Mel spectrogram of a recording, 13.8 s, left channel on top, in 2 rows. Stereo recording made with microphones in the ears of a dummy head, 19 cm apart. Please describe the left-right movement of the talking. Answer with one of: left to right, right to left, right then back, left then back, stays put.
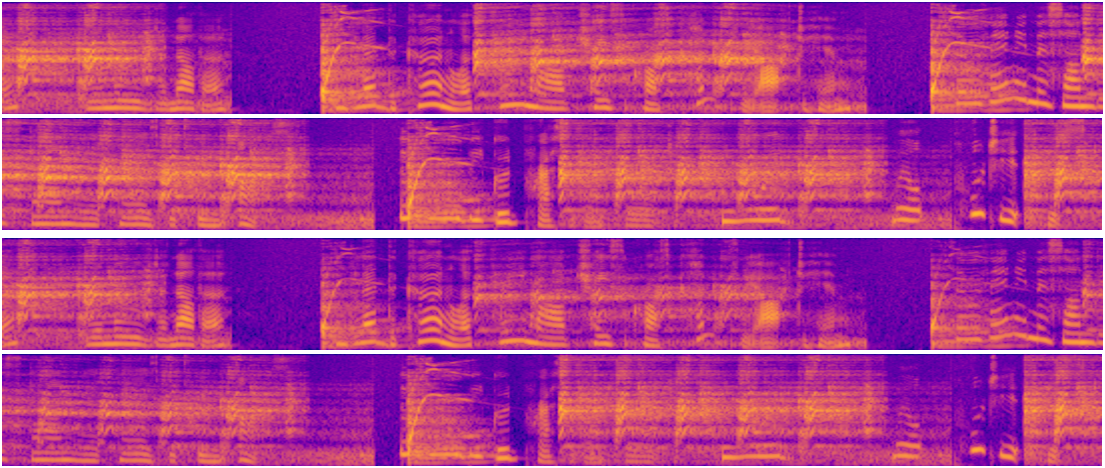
right to left.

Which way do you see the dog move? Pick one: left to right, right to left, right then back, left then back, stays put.
left then back.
